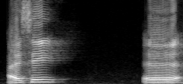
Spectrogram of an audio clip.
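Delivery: ordinary talk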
